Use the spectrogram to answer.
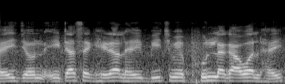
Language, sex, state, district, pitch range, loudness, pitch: Bajjika, male, Bihar, Vaishali, 150-170 Hz, -15 LUFS, 160 Hz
